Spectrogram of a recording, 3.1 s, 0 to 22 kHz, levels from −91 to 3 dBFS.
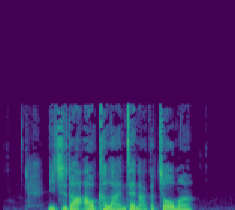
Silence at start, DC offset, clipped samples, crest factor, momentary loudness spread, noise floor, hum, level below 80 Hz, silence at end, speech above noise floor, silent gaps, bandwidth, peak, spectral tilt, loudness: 0.35 s; under 0.1%; under 0.1%; 18 dB; 8 LU; -71 dBFS; none; -50 dBFS; 0.6 s; 51 dB; none; 11.5 kHz; -4 dBFS; -5.5 dB/octave; -22 LUFS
